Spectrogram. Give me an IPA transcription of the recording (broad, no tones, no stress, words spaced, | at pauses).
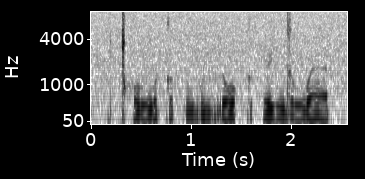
ǀʰoŋʷek ɤkmbʊjrok | elʲndɤŋʷæ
